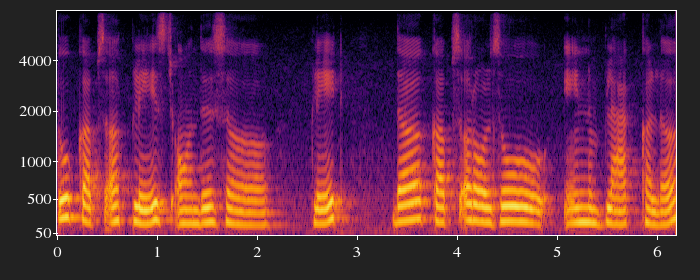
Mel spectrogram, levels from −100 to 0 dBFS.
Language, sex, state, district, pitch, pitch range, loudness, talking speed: English, female, Telangana, Hyderabad, 195 Hz, 180-210 Hz, -14 LUFS, 145 wpm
